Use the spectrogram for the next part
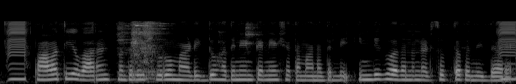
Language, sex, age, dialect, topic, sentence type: Kannada, female, 25-30, Central, banking, statement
